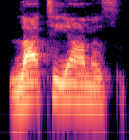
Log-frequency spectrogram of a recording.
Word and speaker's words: Latiana: of 2023 to join Latiana's father. Oh, that's how you say her name, Latiana.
